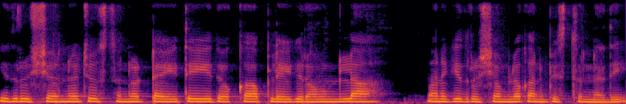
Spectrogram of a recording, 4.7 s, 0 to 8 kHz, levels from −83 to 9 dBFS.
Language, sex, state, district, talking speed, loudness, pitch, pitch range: Telugu, female, Andhra Pradesh, Krishna, 140 wpm, -13 LUFS, 200 Hz, 195-205 Hz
